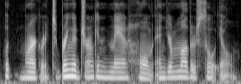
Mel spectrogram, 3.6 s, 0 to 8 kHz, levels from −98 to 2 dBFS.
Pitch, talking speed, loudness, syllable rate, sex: 165 Hz, 200 wpm, -19 LUFS, 5.1 syllables/s, female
